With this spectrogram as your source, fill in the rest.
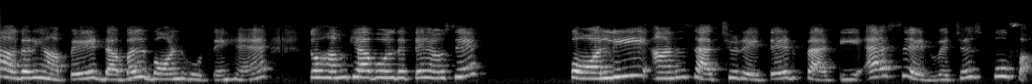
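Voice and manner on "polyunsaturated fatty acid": very slow, every word spaced for note-taking; teacher dictating notes word by word; slow dictation. Shown as a demonstration. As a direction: dictate it slowly so they can write. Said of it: "dictating term slowly".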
